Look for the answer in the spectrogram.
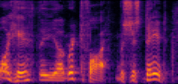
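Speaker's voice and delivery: ordinary talk, nothing marked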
